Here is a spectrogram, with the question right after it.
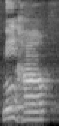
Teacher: the hao goes down, the fourth tone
